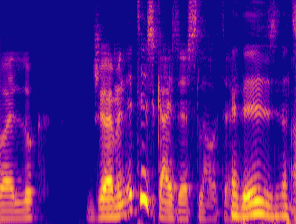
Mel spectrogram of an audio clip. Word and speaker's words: Kaiserslautern: It is Kaiserslautern.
